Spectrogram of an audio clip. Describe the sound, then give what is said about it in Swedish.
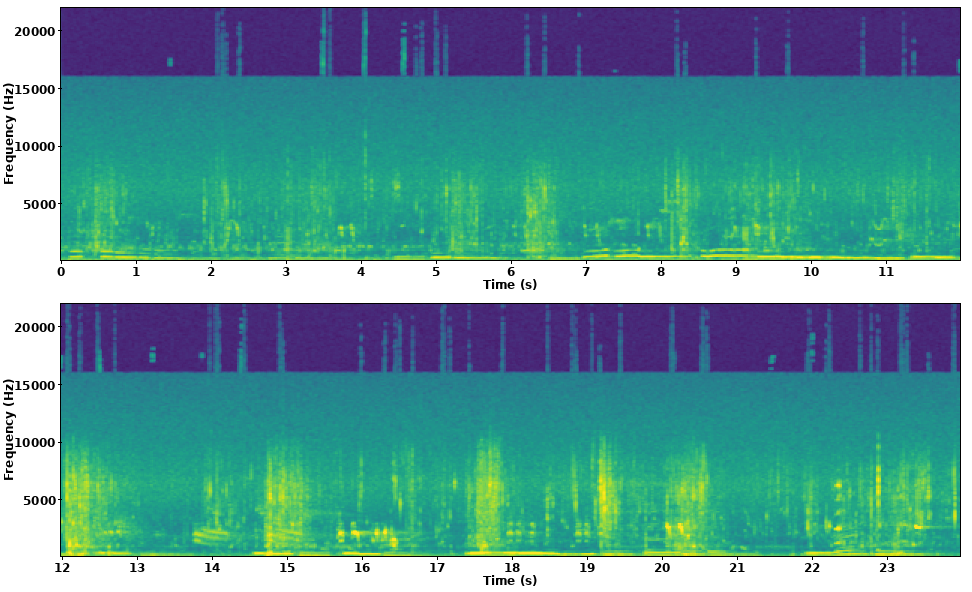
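Rowing a boat on Lake Mälaren at sunset: repeated creaking, moaning tones from the oars rise and fall over a steady low wash of water, continuing without a break. “Men fram tills dess kör vi en encore på den berömda rodden på Mälaren. Ja, precis. Låt oss ro iväg i solnedgången.”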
